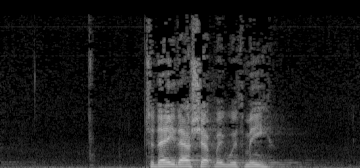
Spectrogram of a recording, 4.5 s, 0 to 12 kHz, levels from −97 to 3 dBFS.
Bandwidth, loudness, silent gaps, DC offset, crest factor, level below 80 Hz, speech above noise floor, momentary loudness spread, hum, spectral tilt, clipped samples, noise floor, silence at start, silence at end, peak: 11.5 kHz; -29 LUFS; none; under 0.1%; 20 dB; -64 dBFS; 34 dB; 13 LU; none; -4 dB/octave; under 0.1%; -63 dBFS; 1.1 s; 1.05 s; -14 dBFS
